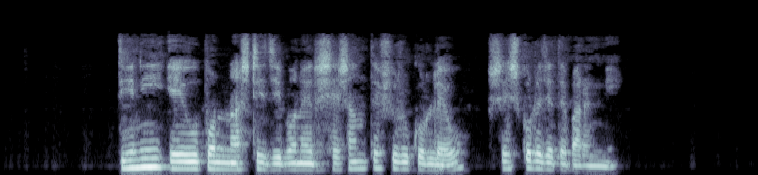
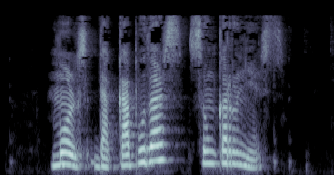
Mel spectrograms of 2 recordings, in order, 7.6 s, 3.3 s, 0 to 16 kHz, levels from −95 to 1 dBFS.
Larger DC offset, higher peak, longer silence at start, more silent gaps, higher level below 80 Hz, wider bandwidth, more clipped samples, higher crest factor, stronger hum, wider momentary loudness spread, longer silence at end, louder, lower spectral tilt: neither; about the same, -2 dBFS vs -2 dBFS; first, 1.2 s vs 0.5 s; neither; first, -58 dBFS vs -66 dBFS; second, 7.8 kHz vs 11.5 kHz; neither; second, 14 dB vs 20 dB; neither; about the same, 11 LU vs 10 LU; first, 1.45 s vs 0.55 s; first, -15 LUFS vs -22 LUFS; first, -6 dB/octave vs -4 dB/octave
